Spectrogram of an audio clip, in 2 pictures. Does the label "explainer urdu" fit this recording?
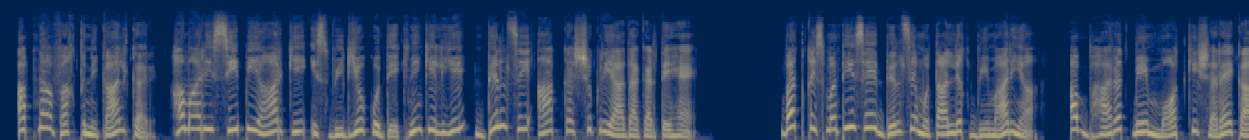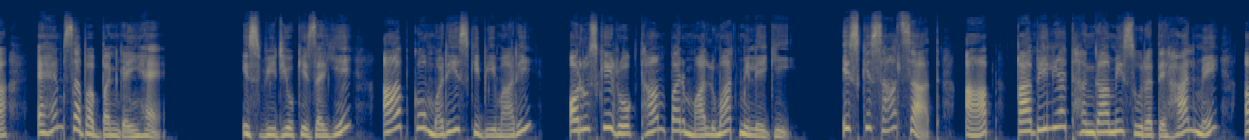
Yes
